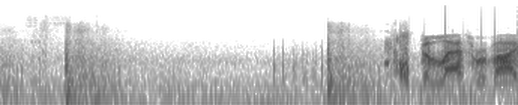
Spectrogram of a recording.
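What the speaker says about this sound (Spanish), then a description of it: "¿Quién verga dispara por aquí?" Scattered gunshots from Call of Duty Mobile, a few sharp cracks and a short rapid burst heard at moderate distance, with a voice speaking over the end.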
